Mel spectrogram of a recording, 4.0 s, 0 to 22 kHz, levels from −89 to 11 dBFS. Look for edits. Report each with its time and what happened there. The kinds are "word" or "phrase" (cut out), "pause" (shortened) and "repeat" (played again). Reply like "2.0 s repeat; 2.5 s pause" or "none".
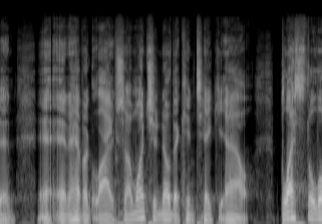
1.1 s word; 2.2 s word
